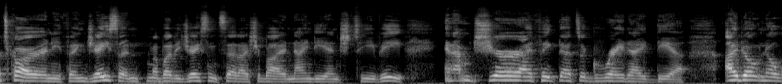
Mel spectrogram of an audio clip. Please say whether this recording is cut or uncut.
cut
